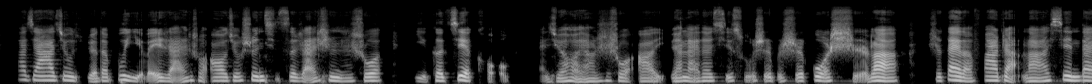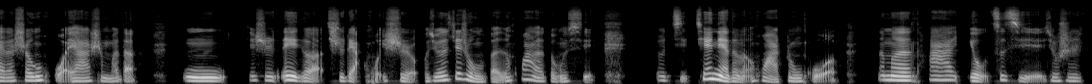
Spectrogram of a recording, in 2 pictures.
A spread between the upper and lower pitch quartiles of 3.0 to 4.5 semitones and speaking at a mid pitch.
Yes: average, 3.3 semitones; medium, 170 Hz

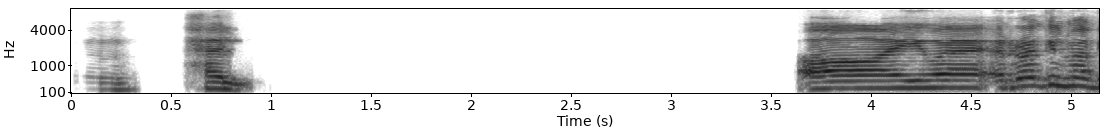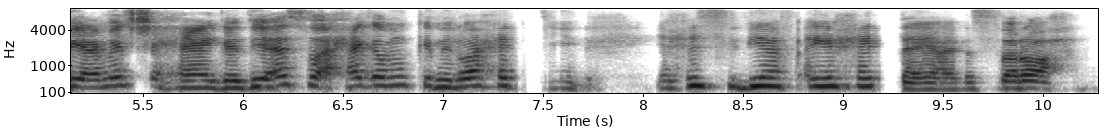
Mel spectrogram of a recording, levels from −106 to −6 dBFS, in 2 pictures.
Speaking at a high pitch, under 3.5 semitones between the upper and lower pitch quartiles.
No: high, 220 Hz; average, 4.2 semitones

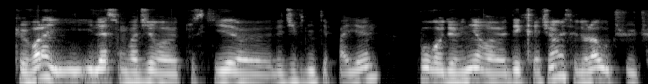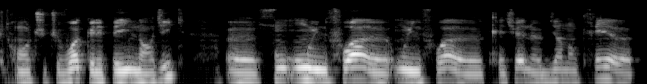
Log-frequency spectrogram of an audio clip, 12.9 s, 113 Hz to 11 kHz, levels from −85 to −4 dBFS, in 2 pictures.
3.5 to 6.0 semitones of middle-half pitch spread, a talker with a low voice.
Yes: average, 3.8 semitones; low, 115 Hz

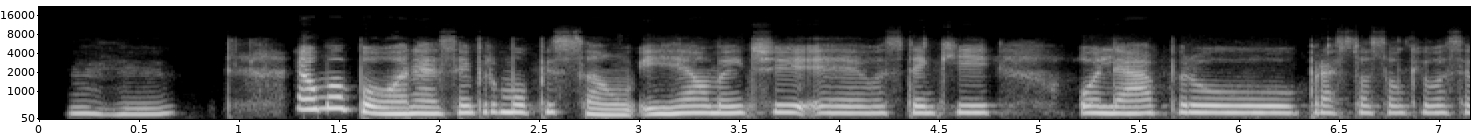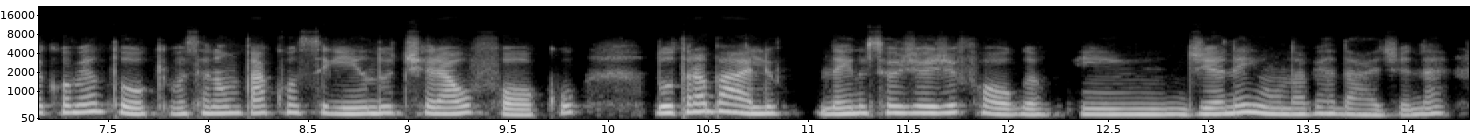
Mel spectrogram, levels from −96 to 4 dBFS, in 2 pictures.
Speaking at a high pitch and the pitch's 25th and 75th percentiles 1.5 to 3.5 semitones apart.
Yes: high, 230 Hz; average, 2.8 semitones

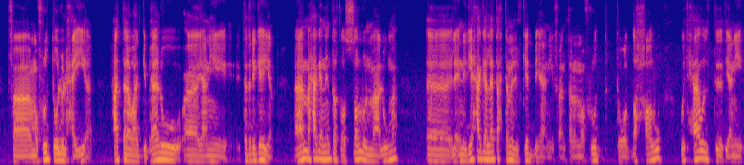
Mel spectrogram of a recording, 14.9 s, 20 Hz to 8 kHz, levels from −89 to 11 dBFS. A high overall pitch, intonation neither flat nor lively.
No: low, 110 Hz; average, 4.0 semitones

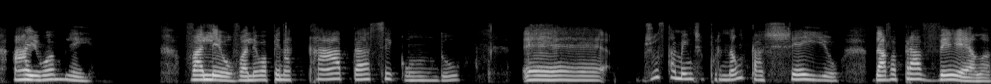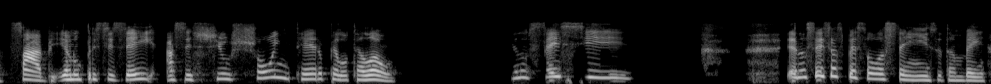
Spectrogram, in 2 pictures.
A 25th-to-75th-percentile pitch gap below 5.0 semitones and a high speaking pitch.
Yes: average, 3.9 semitones; high, 220 Hz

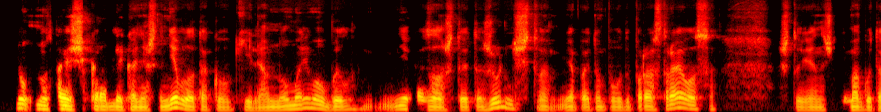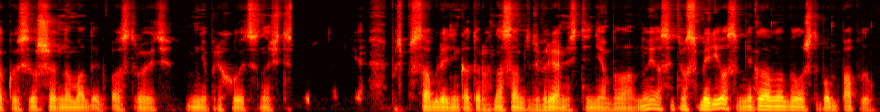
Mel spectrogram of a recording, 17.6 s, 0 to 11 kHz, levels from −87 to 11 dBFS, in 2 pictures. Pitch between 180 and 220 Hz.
No: very low, 80 Hz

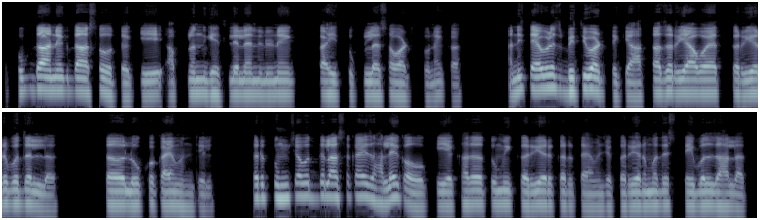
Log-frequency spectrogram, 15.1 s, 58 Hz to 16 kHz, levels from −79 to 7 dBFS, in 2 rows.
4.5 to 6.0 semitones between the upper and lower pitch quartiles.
No: average, 3.1 semitones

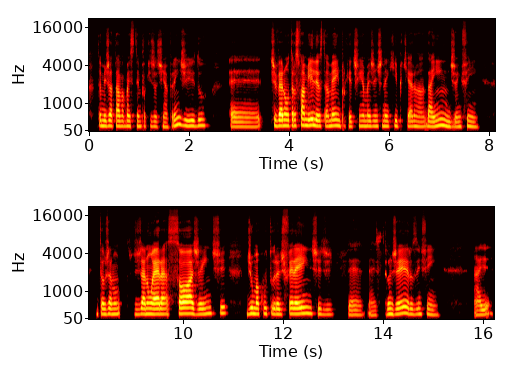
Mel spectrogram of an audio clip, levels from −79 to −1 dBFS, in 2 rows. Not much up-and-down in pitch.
Yes: narrow, 2.0 semitones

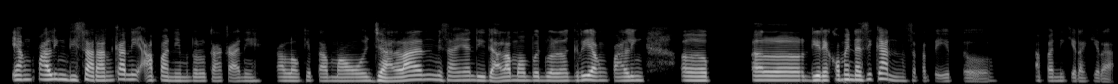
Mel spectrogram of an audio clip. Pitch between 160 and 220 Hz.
Yes: medium, 185 Hz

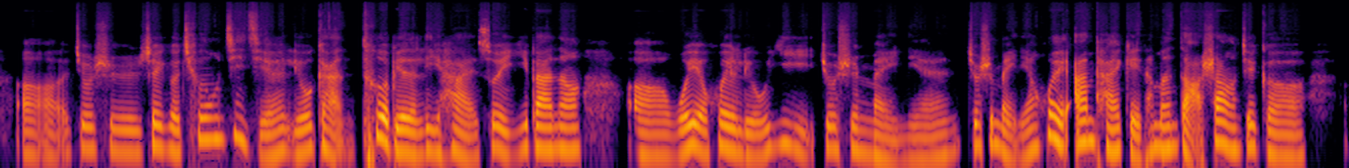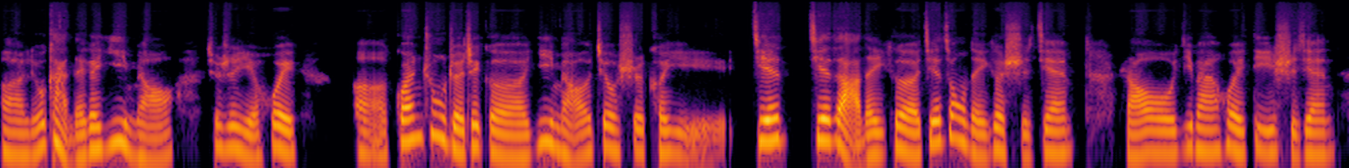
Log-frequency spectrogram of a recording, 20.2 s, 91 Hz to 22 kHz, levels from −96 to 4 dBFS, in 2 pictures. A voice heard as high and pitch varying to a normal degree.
No: medium, 160 Hz; average, 4.1 semitones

